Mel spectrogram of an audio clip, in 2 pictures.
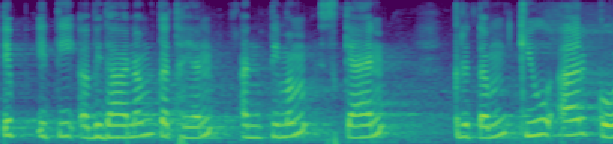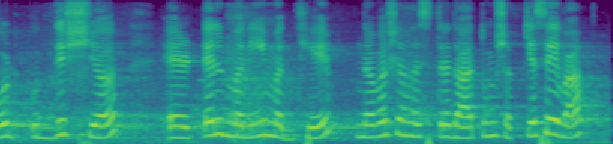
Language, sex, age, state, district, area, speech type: Sanskrit, female, 18-30, Andhra Pradesh, Eluru, rural, read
